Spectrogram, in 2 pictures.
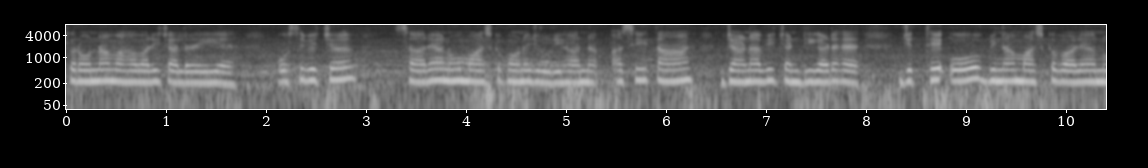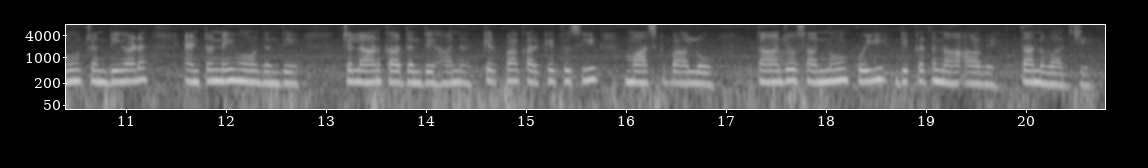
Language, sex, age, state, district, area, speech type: Punjabi, female, 18-30, Punjab, Rupnagar, rural, spontaneous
